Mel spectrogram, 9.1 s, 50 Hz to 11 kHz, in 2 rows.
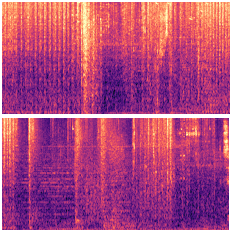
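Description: Sustained gunfire during a cover-fire exchange in The Division 2 video game at the Jefferson Trade Center: rapid, continuous automatic bursts with sharper individual shots and booms, loud and close throughout.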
